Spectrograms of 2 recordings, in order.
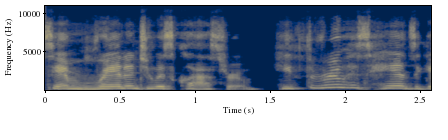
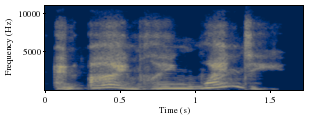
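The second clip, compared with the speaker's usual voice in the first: whispered line; 4 semitones higher than usual. A narrator's reading. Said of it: "Lucy whispered".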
